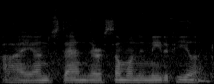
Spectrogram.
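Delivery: soft, muted, very quiet, hushed voice. Narrating a scene, the storyteller voices a stranger answering at the door: very quiet voice. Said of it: "in a very quiet voice".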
